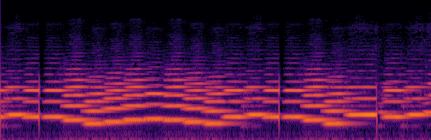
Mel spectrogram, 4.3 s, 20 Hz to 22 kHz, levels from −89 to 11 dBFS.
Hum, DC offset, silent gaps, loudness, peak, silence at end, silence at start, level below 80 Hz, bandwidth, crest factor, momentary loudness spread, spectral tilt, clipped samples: none; 0.1%; none; -22 LUFS; -14 dBFS; 0 s; 0 s; -58 dBFS; 12.5 kHz; 8 dB; 1 LU; -3 dB/octave; under 0.1%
